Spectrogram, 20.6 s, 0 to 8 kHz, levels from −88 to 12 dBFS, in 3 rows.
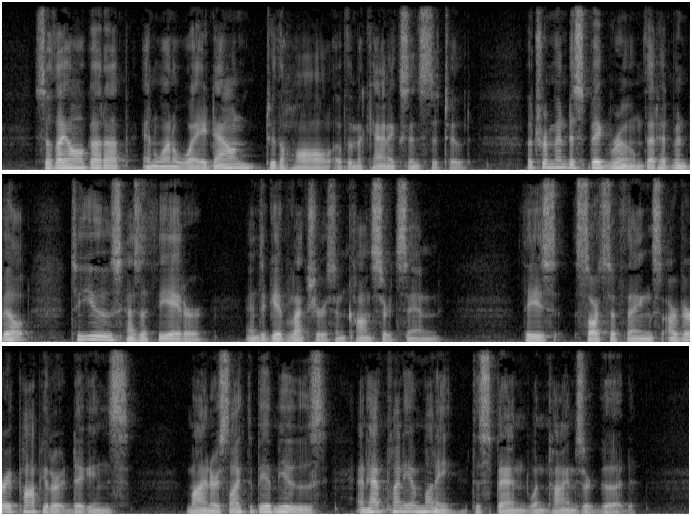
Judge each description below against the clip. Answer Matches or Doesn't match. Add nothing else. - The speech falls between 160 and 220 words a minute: Matches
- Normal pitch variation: Doesn't match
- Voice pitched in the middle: Doesn't match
